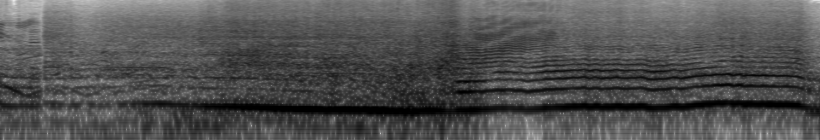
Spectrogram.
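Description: Rally car engine working hard as the car approaches on a loose gravel stage; its note sags about two seconds in and then climbs again under power. A hiss of tyres and gravel spray comes with it.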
